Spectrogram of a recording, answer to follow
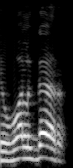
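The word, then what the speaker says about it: vulgar: important word we यू एल वीय एल का उच्चारण हम वल नहीं करेंगे वल करेंगे वल और जी ए आर को हम पढ़ेंगे वल्गर वल्गर क्या होता है वल्गर होता है अश्लील अश्लील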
